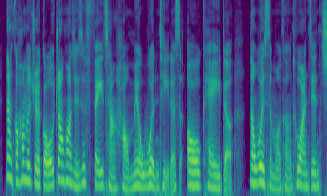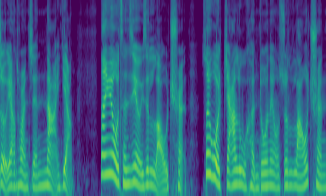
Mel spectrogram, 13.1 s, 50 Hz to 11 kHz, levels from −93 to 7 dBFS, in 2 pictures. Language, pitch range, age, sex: Chinese, 165-205 Hz, 20-39, female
